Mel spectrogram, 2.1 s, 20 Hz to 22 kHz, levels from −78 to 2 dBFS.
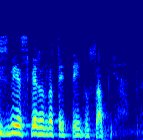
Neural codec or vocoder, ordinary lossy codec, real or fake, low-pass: none; none; real; none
